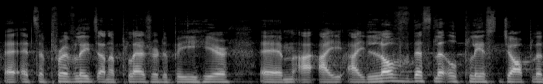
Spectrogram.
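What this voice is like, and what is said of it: Irish accent. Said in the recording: “it felt like Ireland ... I hope you can understand my accent.”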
